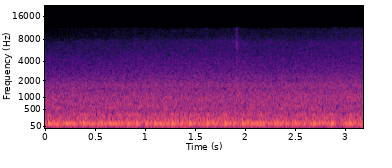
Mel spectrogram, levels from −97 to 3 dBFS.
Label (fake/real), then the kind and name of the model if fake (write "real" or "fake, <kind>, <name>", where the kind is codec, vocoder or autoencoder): real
